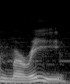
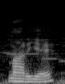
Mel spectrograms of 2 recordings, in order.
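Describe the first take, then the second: First: The name is said with an English pronunciation. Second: The name is said with a Japanese pronunciation.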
